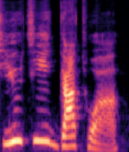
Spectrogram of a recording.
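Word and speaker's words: Ncuti Gatwa: it's okay um it's it's Hu it's it's suti gatwa MH you looking at the pronunciation this entire time I have inner group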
